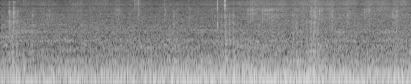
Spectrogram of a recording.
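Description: A Mahindra Thar SUV rolls along a rural road past cashew trees with a continuous low engine and road rumble heard from inside, steady and fairly loud, with no talk.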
